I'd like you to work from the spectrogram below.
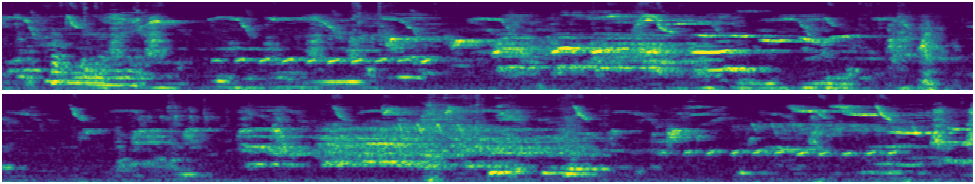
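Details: Perched atop its cage, a jongkangan delivers a lively, fast song of mixed high chirps, buzzy bursts and rapid rattling trills, with the phrases broken by short pauses.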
